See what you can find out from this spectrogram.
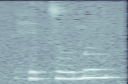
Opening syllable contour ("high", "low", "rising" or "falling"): rising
